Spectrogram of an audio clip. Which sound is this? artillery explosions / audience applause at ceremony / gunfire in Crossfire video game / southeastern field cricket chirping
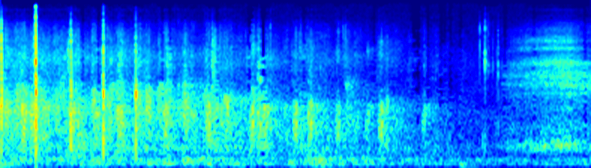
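audience applause at ceremony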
